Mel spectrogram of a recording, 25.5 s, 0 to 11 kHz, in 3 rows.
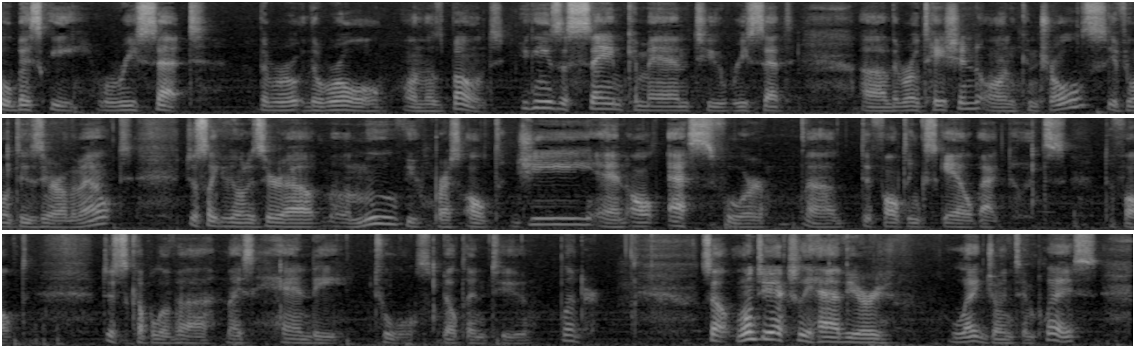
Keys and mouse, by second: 9.4 shift+middle click, 16.8 shift+middle click, 19.9 shift+middle click, 21.1 shift+middle click, 22.4 click.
